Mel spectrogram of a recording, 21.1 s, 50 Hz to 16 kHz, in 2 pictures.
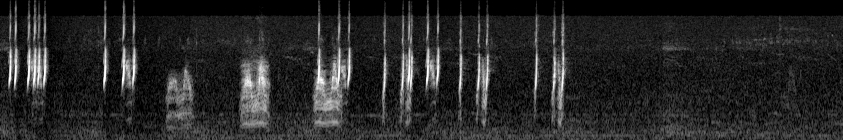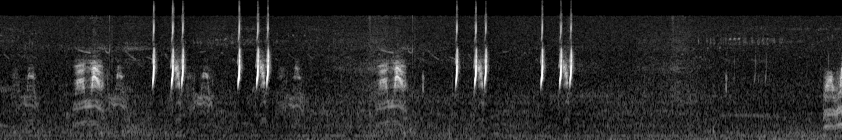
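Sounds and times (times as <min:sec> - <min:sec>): quail calling: 0:00.0 - 0:00.6, 0:01.3 - 0:02.4, 0:03.0 - 0:07.1, 0:10.7 - 0:14.4, 0:15.2 - 0:16.7, 0:17.3 - 0:17.8.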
